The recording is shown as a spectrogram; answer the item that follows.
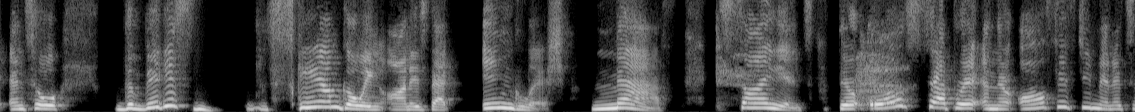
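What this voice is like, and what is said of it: Thick Rhode Island accent. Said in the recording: “my Rhode Island accent's coming out thick”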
